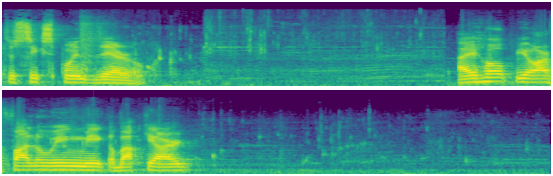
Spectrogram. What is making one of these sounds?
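Water splashes softly as a hand stirs it in a tub.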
